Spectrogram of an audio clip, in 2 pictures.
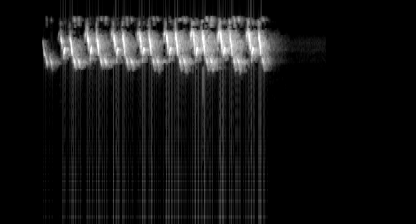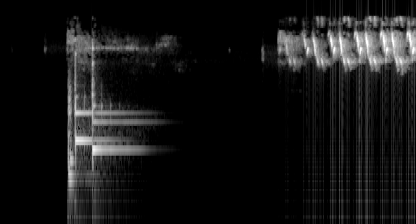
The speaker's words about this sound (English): It's a loud, emphatic song. People use the mnemonic teacher, teacher, teacher, teacher. So here's the oven bird.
